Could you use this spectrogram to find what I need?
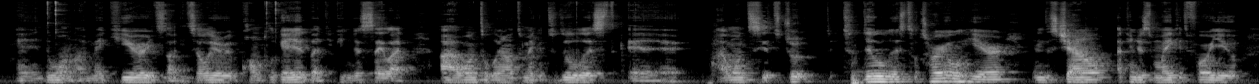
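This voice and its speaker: A man's fairly low pitch and fairly even intonation at a fairly quick pace, over noticeable background noise. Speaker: software tutorial youtuber. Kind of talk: tutorial. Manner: fast; halting, many fillers.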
